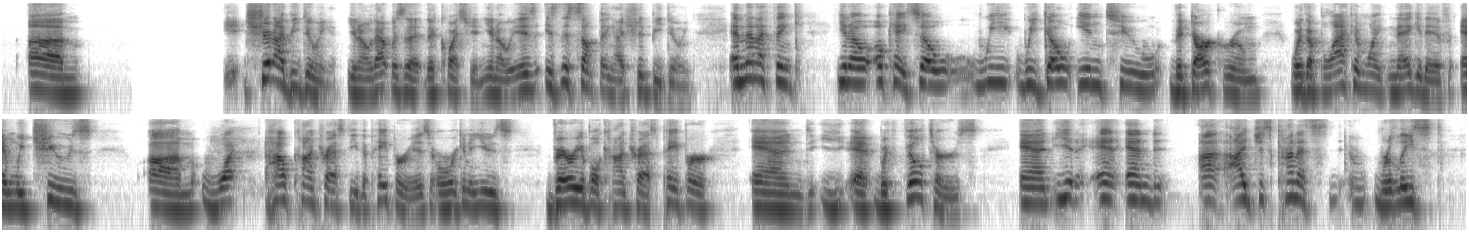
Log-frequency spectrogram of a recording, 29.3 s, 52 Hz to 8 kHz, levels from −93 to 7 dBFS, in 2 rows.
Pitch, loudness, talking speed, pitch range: 155 Hz, -20 LUFS, 160 wpm, 140-195 Hz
